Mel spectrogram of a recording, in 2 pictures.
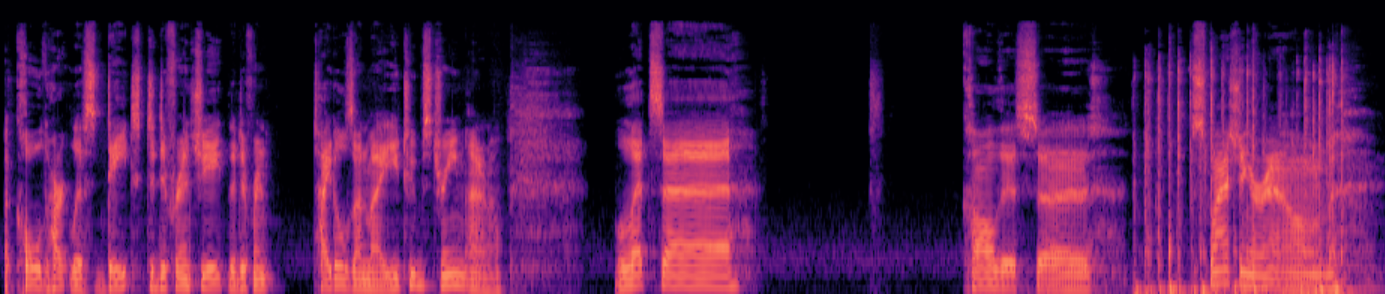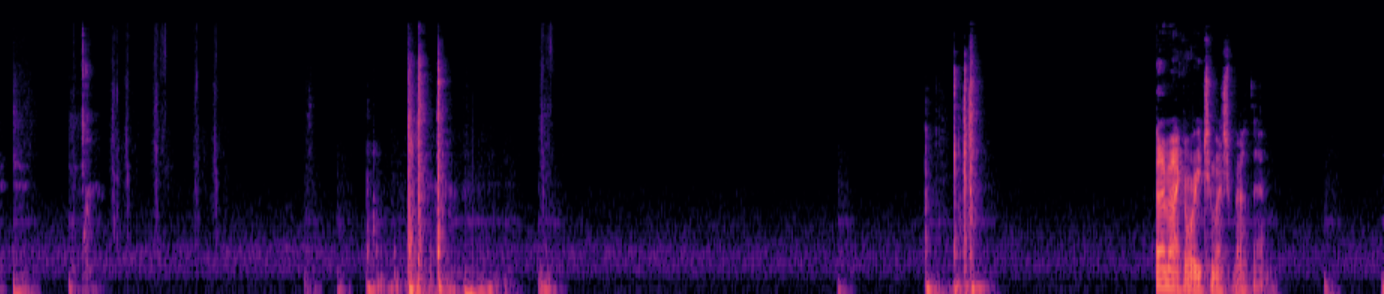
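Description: A man talks with animation, close to a microphone, in bursts with pauses.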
